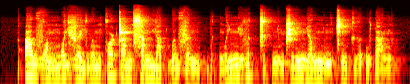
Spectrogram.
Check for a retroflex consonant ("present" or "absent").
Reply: present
